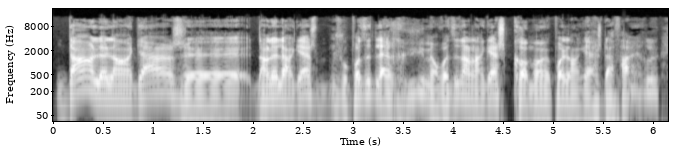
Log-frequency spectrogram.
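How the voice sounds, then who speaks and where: A man's voice: medium pitch, expressive, moderate pace, no room sound. Québécois man, casual podcast guest, rambling, dry close mic. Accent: Québécois French. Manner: rambling, many fillers and restarts.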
